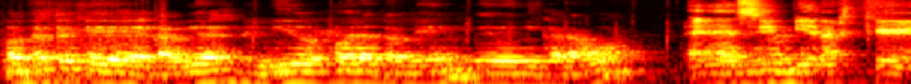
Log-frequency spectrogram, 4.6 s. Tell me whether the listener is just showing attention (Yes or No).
No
